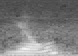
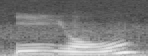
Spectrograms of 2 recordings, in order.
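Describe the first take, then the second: First: It is said fast as one syllable. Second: It is said slowly as two syllables. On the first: "if you say it really fast" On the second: "This sounds like ion"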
